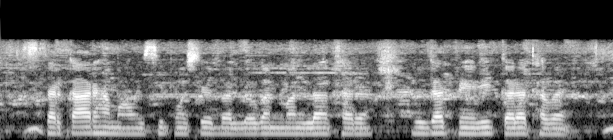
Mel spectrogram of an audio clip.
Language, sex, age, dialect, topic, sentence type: Chhattisgarhi, male, 18-24, Western/Budati/Khatahi, agriculture, statement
